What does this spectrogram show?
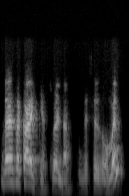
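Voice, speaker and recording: A man's voice: mid-range voice, animated, fast talker, no room sound. A man reading quiz questions aloud as quizmaster and responding to contestants. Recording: narrow phone-like call audio.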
